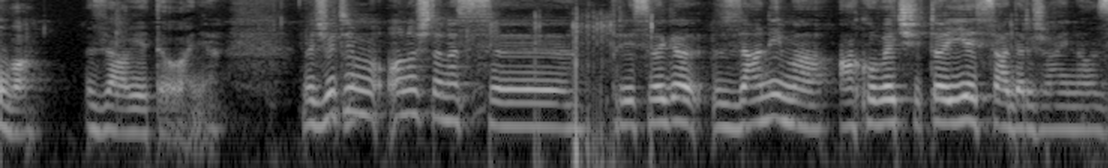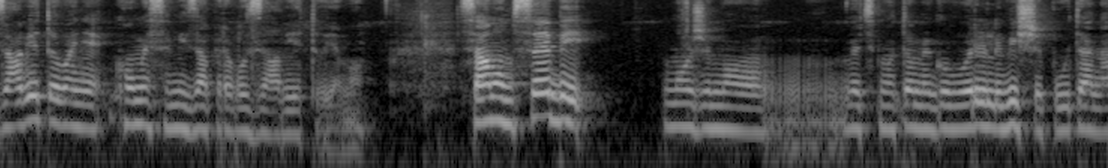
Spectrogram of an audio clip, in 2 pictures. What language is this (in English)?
Croatian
